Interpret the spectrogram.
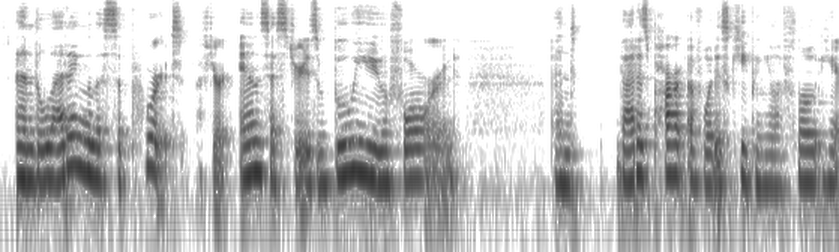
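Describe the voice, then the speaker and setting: The voice is somewhat breathy, with monotone, flat intonation at a moderate pace. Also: woman. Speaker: tarot reader. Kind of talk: tarot reading monologue.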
